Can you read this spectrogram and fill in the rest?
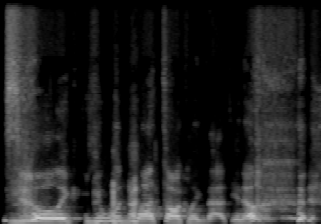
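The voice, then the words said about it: Exaggerated Russian accent in English. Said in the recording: “turn off my English pronunciation and like talk in English the way that I would in Russian ... this is how I would talk if I wouldn't add an English pronunciation to my Russian ... kind of authentic Russian accent, but really it isn't”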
